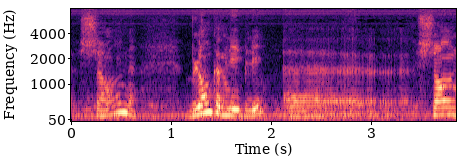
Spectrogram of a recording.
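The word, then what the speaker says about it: Sjón: Le nouveau très court roman de Shaun, S-J-O-N, qu'on prononce, si je ne me trompe, Shaun, Blond comme les blés.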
